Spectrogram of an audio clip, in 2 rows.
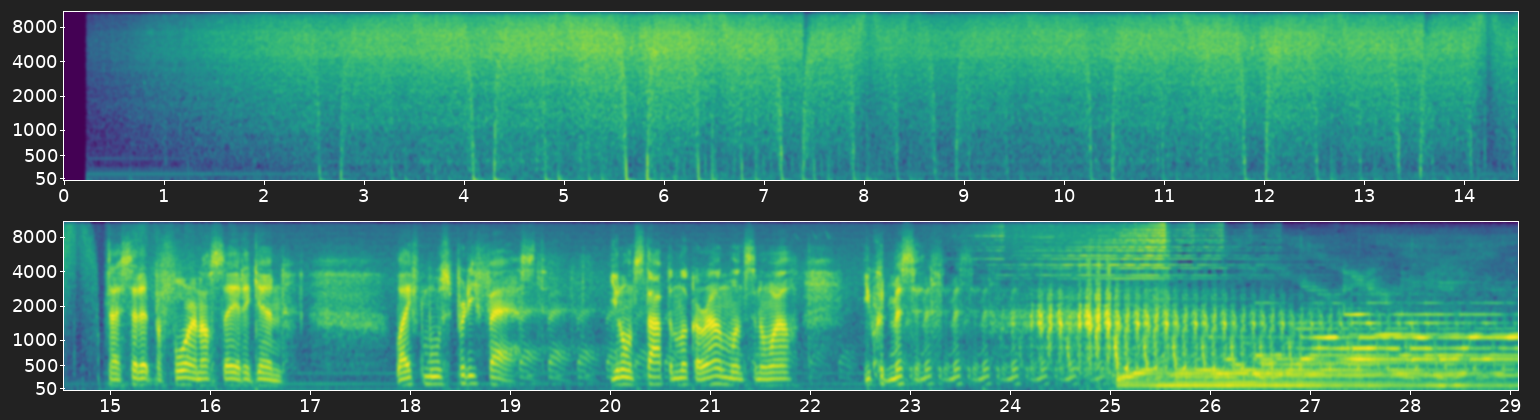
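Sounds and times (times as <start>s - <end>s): record surface crackle: 0.6s - 15.0s.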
